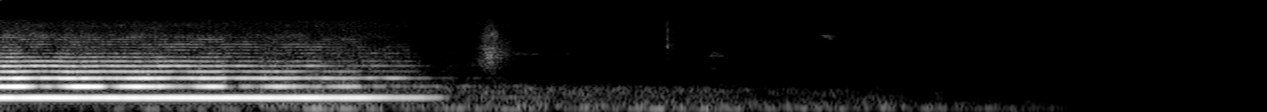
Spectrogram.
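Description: A bugle plays a long, steady note that fades into an echo.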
